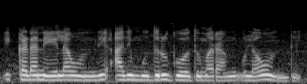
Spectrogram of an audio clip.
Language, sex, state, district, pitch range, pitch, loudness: Telugu, female, Telangana, Mahabubabad, 195-215 Hz, 205 Hz, -15 LUFS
